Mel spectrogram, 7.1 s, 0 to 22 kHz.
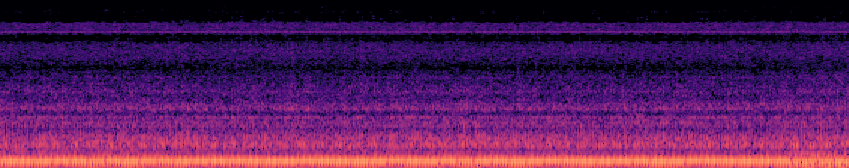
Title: Exhaust leak with turn down pipes on 2002 jaguar S type ￼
